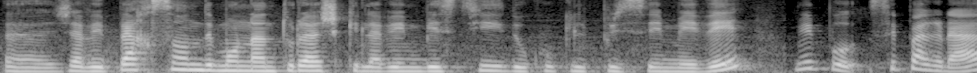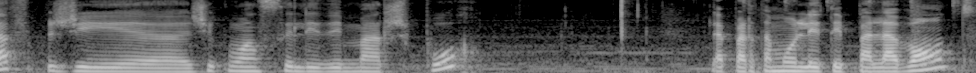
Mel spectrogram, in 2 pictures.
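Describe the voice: A woman's fairly low pitch and slightly mellow tone at a moderate pace, with ordinary pitch variation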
